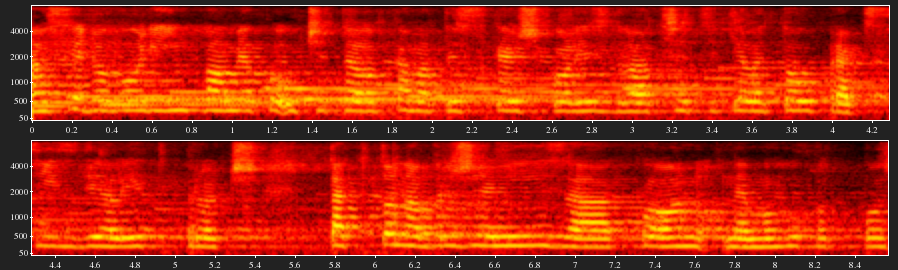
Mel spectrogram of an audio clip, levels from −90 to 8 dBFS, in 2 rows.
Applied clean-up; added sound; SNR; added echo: none; Mallet percussion; 11 dB; reverberation time 1.6 s.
